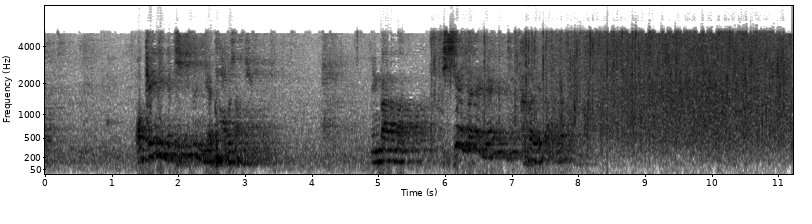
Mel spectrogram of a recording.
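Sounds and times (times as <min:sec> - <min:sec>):
speech: 0:01.4 - 0:03.2, 0:04.9 - 0:08.2
audience clapping: 0:05.8 - 0:11.2.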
